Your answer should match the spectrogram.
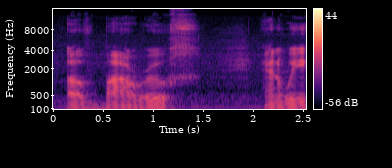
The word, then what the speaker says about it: Baruch: Baruch, my Hebrew name, Baruch, takes only one consonant letter plus a vowel to make the first syllable, ba, ba, the letter bait, and the T-looking symbol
